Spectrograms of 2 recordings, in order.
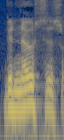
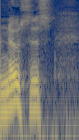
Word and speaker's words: gnosis: a more intense knowledge than just gnosis or gnosis, depending on whether you want to pronounce the G or not.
